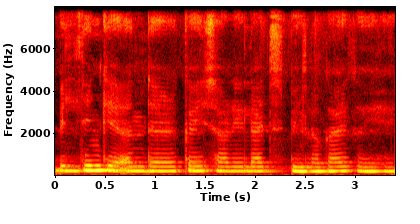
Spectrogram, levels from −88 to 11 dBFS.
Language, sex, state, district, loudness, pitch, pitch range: Hindi, female, Arunachal Pradesh, Papum Pare, -16 LUFS, 210 Hz, 205-220 Hz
